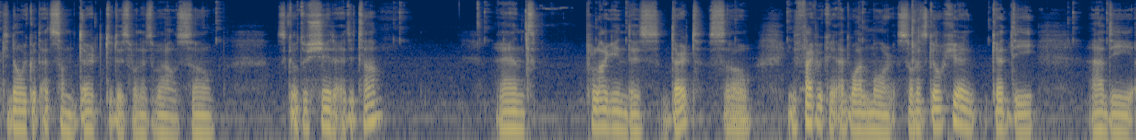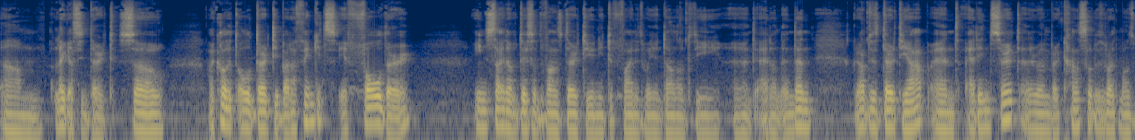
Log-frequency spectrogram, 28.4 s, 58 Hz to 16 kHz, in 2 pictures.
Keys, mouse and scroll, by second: 1.9 click, 3.5 click, 4.6 click, 5.8 click, 6.3 ctrl+v, 7.2 click, 9.0 click, 10.5 click, 11.2 q, 13.1 click, 13.4 alt+click, 21.5 click, 22.5 click, 24.6 click, 26.4 click, 27.2 right click, 28.1 click.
